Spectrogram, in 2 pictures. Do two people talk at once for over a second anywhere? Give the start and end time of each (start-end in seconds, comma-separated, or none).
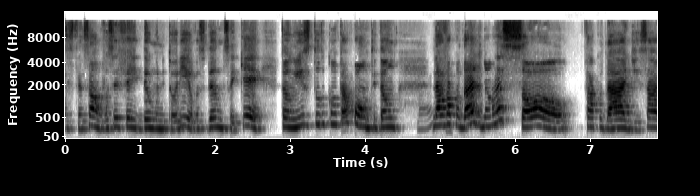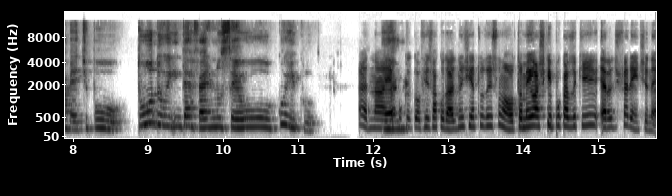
none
